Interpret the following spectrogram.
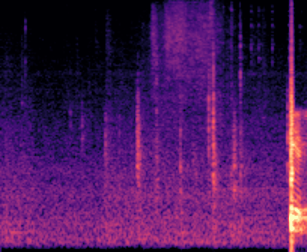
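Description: A few faint, scattered clicks and ticks over quiet room tone, followed near the end by a man's voice starting to speak.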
